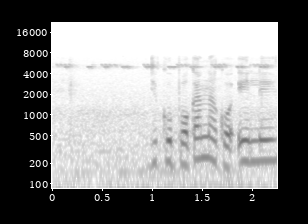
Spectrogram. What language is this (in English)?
Southern Sotho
